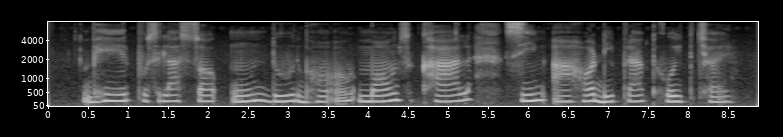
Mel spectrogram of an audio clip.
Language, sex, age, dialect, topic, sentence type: Maithili, female, 18-24, Southern/Standard, agriculture, statement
